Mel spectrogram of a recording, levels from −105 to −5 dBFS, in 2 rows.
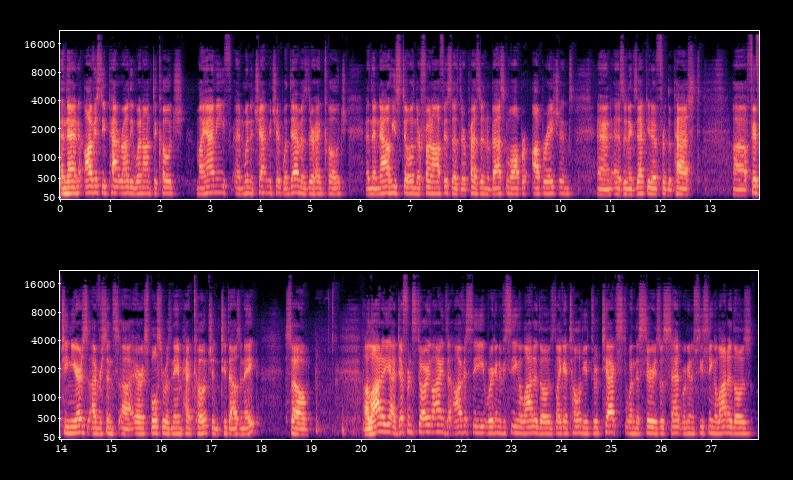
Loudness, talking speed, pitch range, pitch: -22 LUFS, 200 wpm, 135-150 Hz, 140 Hz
